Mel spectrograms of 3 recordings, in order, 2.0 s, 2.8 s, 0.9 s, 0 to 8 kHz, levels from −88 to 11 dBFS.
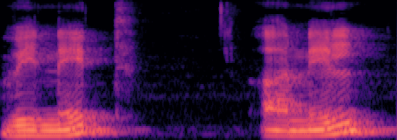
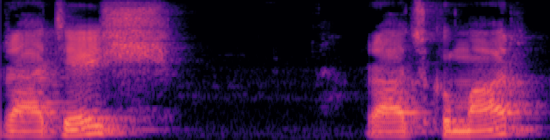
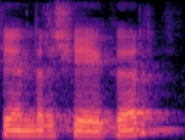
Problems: background sounds at intervals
